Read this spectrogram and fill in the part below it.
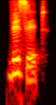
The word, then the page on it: visit: Indian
